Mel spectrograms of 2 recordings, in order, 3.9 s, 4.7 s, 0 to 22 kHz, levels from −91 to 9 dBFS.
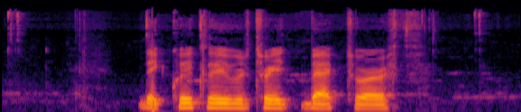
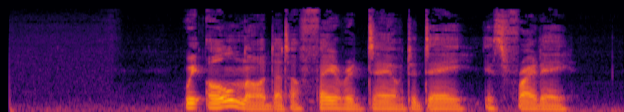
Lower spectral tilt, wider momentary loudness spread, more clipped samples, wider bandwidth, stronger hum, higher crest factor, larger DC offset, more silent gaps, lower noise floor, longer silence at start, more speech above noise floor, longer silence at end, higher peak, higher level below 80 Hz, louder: about the same, -6 dB/octave vs -5 dB/octave; first, 21 LU vs 10 LU; neither; about the same, 16 kHz vs 16 kHz; neither; about the same, 20 dB vs 20 dB; neither; neither; about the same, -55 dBFS vs -55 dBFS; about the same, 0.05 s vs 0.1 s; about the same, 35 dB vs 32 dB; first, 0.75 s vs 0.4 s; about the same, -4 dBFS vs -6 dBFS; about the same, -52 dBFS vs -50 dBFS; first, -21 LUFS vs -24 LUFS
